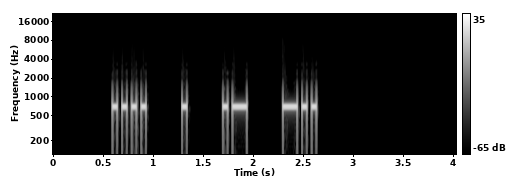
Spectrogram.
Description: Morse code, heard as a keyed tone, about 25 wpm, 700 Hz. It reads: H E A D
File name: course / 25:10wpm / 094 Lesson 16f - Letter c - Words 25wpm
